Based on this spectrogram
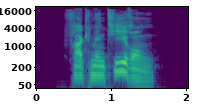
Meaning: fragmentation (act of fragmenting or something fragmented; disintegration)
- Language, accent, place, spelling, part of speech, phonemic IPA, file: German, Germany, Berlin, Fragmentierung, noun, /fʁaɡmɛnˈtiːʁʊŋ/, De-Fragmentierung.ogg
